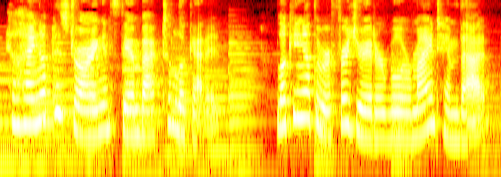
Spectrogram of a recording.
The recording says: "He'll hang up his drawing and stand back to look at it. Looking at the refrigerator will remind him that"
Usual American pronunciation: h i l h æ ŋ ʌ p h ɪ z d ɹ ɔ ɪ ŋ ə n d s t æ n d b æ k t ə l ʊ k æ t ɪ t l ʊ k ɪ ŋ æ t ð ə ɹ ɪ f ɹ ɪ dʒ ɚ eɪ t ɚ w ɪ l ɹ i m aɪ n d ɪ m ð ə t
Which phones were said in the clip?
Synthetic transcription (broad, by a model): h i l h æ ŋ ʌ p h ɪ z d ɹ ɔ ɪ ŋ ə n s t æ n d b æ k t ə l ʊ k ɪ t ɪ t l ʊ k ɪ ŋ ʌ t ð ə ɹ ɪ f ɹ ɪ dʒ ɚ eɪ t ɚ w ɪ l ɹ i m aɪ n d ɪ m ð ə t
